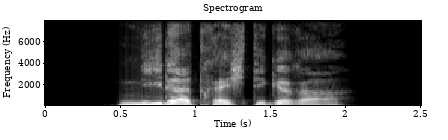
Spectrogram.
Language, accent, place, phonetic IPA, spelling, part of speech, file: German, Germany, Berlin, [ˈniːdɐˌtʁɛçtɪɡəʁɐ], niederträchtigerer, adjective, De-niederträchtigerer.ogg
- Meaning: inflection of niederträchtig: 1. strong/mixed nominative masculine singular comparative degree 2. strong genitive/dative feminine singular comparative degree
